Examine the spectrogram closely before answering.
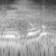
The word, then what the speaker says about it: maisons: Comme si je dis les maisons, on n'entend pas le S de maison. C'est vrai. C'est donc, exact. On écrit maison avec un S et on n'entend pas maison.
